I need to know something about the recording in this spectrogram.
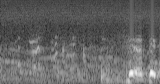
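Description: Audience laughter dying away to a few faint, high-pitched titters. Near the end a man's voice starts speaking into a microphone.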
